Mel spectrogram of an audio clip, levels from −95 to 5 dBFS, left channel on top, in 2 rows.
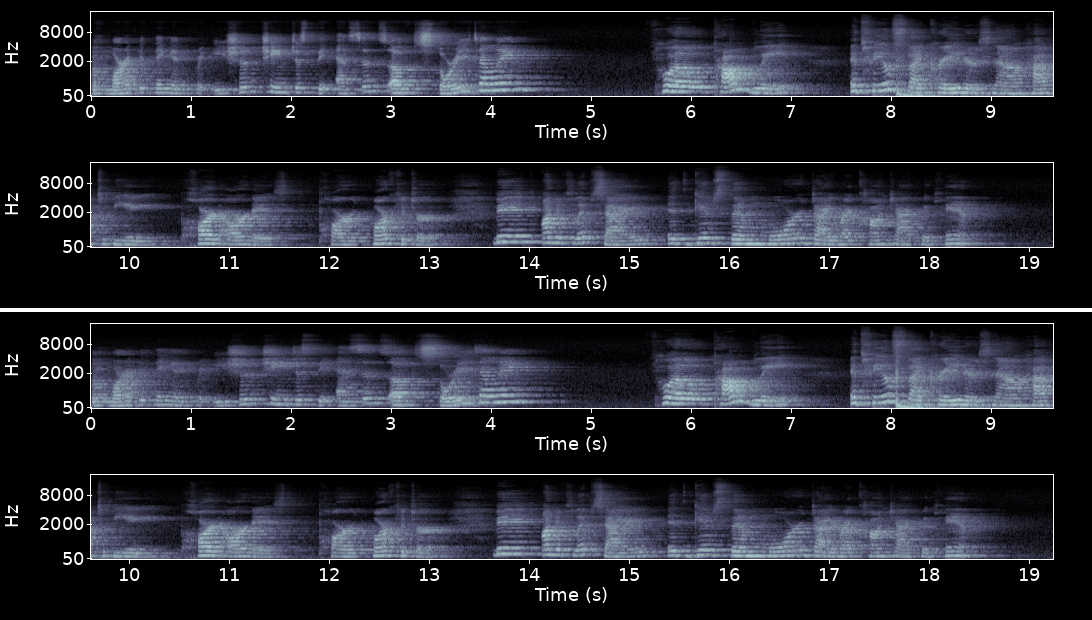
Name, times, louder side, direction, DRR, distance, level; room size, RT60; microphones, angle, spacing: voice 1, 0.0-4.4, left 2 dB, 50° left, 3 dB, 0.7 m, -29 dB
voice 2, 5.6-7.0 7.6-10.3 10.5-11.5 11.9-18.4, left 1 dB, ahead, -1 dB, 0.6 m, -28 dB
sound 1, 8.0-12.0, right 4 dB, 45° right, 0.3 m, -36 dB
9.4 x 3.3 x 3.6 m, 0.96 s
head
